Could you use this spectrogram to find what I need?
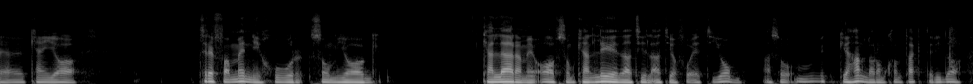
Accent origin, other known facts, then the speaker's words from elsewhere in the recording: Gothenburg, Västra Götaland, Sweden; man är från Angered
